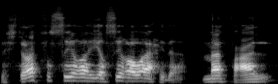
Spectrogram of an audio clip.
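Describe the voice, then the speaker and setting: Male teacher, mellow tone, dry close sound, patient step-by-step explainer. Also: on the high side, animated, quick pace, dry recording. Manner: explains step by step, with many "aah" fillers and rhetorical questions. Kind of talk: grammar lecture.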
